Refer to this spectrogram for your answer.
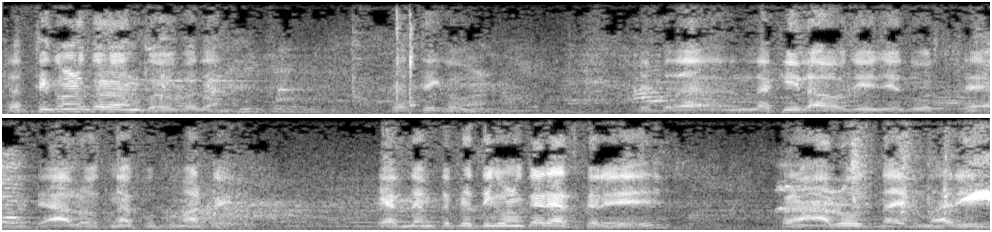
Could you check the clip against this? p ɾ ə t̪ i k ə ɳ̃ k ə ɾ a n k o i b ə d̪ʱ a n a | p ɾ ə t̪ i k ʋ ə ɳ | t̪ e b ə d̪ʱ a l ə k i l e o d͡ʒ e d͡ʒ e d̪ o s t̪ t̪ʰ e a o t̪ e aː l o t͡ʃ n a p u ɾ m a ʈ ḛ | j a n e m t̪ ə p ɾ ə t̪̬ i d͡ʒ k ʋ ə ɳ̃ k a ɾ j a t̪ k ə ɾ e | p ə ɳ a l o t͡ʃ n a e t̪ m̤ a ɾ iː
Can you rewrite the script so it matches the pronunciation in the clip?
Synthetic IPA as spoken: p ɾ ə t̪ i k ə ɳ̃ k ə ɾ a n k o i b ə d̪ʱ a n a | p ɾ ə t̪ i k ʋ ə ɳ | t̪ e b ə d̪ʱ a l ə k i l a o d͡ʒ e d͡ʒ e d̪ o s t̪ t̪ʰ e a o t̪ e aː l o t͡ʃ n a p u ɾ m a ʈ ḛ | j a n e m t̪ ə p ɾ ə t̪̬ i k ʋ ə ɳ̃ k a ɾ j a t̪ k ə ɾ e | p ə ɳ a l o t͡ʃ n a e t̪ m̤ a ɾ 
